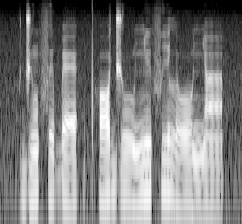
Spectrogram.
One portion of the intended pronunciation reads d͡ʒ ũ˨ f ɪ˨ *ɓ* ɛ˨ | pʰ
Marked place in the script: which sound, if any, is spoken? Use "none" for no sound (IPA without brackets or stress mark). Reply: ɓ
